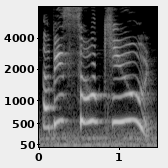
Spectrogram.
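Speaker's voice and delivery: very high, squealed so cute; gushing. Real, not acted. Streamer squealing over her imagined bakery name. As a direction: squeal with delight.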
